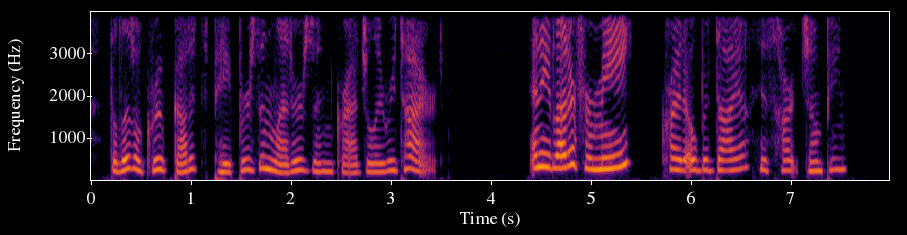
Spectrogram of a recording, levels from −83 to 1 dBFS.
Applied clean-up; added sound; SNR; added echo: none; none; none; none.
